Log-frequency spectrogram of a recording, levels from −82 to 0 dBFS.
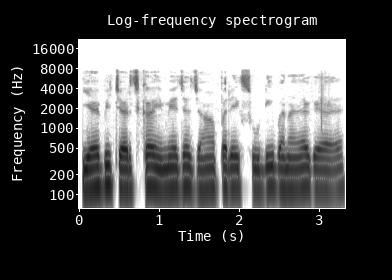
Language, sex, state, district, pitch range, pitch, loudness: Hindi, male, Uttar Pradesh, Etah, 120-130 Hz, 125 Hz, -16 LUFS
